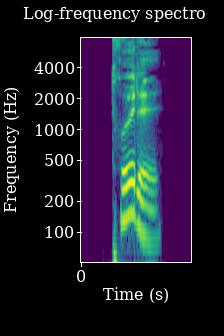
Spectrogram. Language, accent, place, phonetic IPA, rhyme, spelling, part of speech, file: German, Germany, Berlin, [ˈtʁøːdl̩], -øːdl̩, trödel, verb, De-trödel.ogg
- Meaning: inflection of trödeln: 1. first-person singular present 2. singular imperative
